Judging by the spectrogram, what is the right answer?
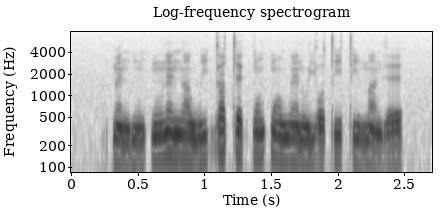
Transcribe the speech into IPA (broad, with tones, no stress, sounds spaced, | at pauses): k͡p ɛ̃˨ ɡ͡b ũ˨ k͡p ũ˨˦ ɾ ɛ̃˦ ɡ ã˦˨ w i˨˦ ɡ a˦ t ɛ˧ k͡p ɔ̃˦ k͡p ɔ̃˧ w ɛ̃˧ ɾ u˨ j ɔ˨˦ t i˦˨ t i˧ m ã˨ ɡ ɛ˨˦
